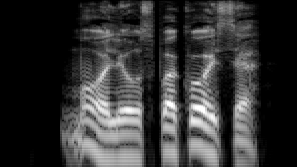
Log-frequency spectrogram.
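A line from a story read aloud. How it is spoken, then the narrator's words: Forced calm confidence. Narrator (Russian): Хантер старался, чтобы его голос звучал уверенно и спокойно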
